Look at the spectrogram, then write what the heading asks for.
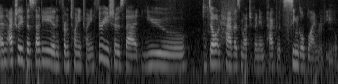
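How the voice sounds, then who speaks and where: At a moderate pace, a woman with a medium pitch talks with ordinary pitch variation and big swings in loudness. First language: not English. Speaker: data scientist. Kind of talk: conference talk. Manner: casual, conversational.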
